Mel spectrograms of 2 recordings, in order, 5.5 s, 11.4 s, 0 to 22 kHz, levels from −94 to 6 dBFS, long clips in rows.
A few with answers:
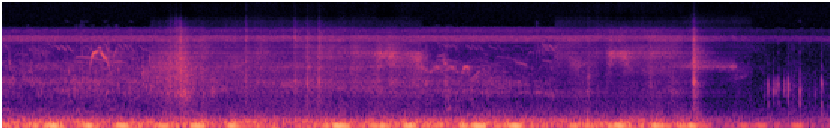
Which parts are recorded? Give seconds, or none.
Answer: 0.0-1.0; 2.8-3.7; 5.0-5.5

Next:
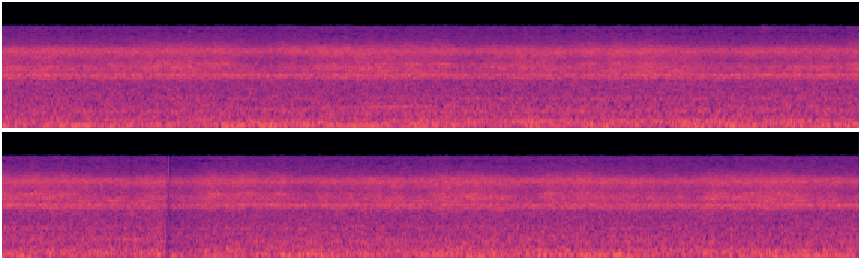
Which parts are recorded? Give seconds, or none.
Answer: 0.0-11.4

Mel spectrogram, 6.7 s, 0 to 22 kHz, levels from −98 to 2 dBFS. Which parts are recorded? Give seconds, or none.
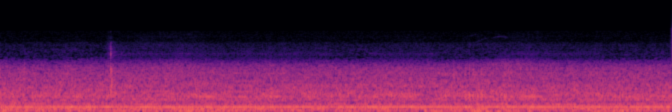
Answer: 0.0-1.2; 3.3-3.7; 4.4-5.1; 6.0-6.7

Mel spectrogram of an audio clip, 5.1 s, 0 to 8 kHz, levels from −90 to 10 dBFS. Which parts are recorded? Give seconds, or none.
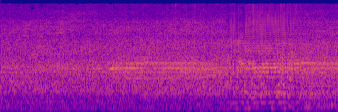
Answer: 0.0-3.4; 4.5-5.1

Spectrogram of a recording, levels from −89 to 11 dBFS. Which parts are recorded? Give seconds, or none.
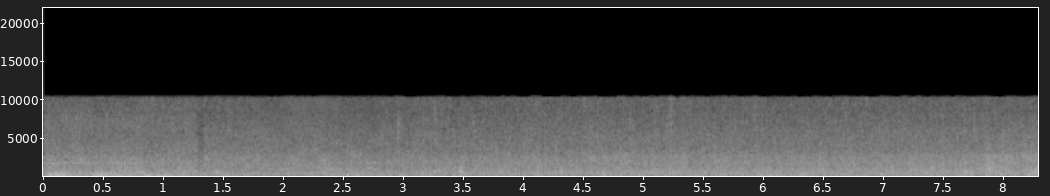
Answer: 0.0-1.7; 2.8-8.3

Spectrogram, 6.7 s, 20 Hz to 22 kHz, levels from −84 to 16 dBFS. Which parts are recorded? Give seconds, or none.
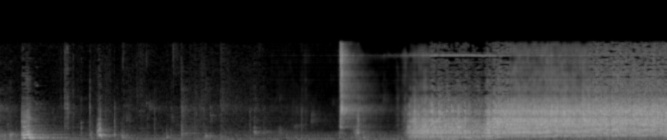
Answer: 0.0-2.7; 4.3-5.1; 5.9-6.7

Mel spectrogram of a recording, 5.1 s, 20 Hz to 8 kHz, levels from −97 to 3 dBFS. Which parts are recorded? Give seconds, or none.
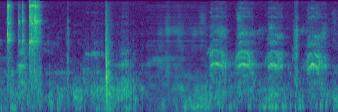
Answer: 0.0-2.2; 3.1-5.1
